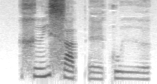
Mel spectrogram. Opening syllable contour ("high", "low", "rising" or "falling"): rising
